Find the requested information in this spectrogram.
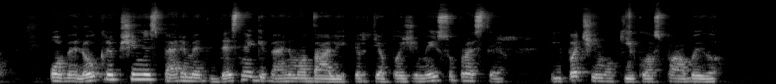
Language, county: Lithuanian, Vilnius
